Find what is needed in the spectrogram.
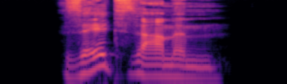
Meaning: strong dative masculine/neuter singular of seltsam
- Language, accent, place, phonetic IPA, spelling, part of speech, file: German, Germany, Berlin, [ˈzɛltzaːməm], seltsamem, adjective, De-seltsamem.ogg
